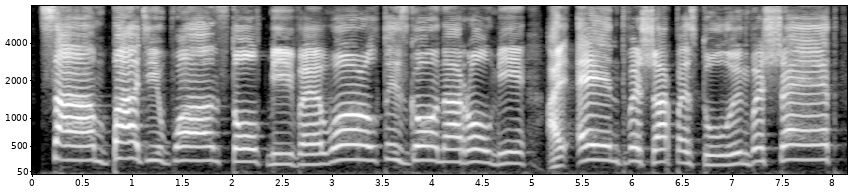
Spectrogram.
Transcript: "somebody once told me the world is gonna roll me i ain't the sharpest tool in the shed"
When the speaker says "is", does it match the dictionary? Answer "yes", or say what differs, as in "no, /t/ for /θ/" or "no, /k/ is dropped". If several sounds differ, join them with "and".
yes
